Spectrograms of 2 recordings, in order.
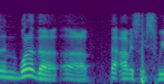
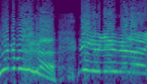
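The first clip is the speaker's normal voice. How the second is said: angry, annoyed, put-on mock-Swedish chef gibberish voice. Retelling the cook snapping at a host ordering a hamburger: angry Swedish Chef voice. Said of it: "He gets all pissed at her".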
